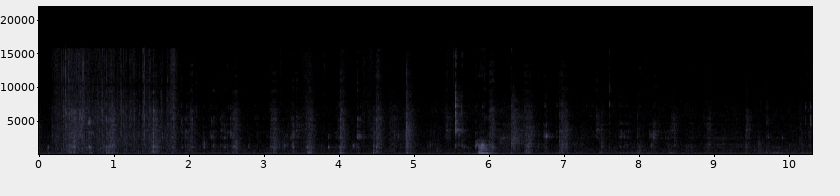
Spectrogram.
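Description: Dry food crackles and rustles between fingers.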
